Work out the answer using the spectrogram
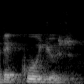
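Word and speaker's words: de cujus: la cual nosotros legalmente le llamamos el de cuyos sí o de qurius así se escribe con jota el de cus qué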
